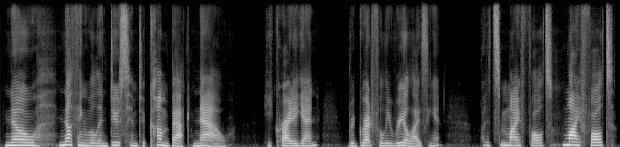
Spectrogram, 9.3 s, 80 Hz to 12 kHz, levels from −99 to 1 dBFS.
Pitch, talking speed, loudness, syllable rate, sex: 215 Hz, 135 wpm, -19 LUFS, 4.2 syllables/s, female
